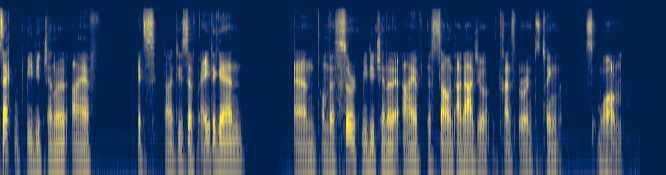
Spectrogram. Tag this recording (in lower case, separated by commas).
speech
